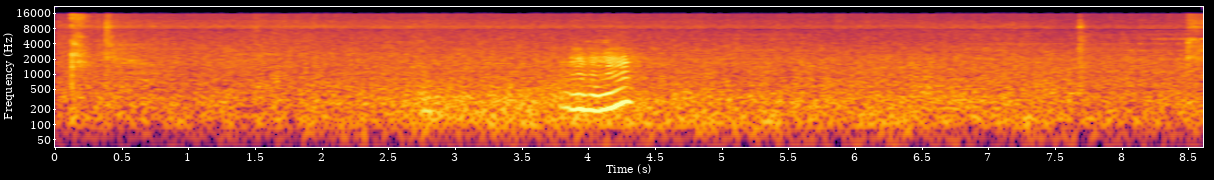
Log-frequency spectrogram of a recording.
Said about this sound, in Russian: Я уверена, что сейчас я выключу да, прямой эфир, и ветер успокоится. Миллион процентов уверена.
